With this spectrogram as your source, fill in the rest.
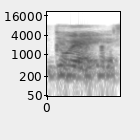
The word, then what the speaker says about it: Gwei: How do you say is it guay? Yes, guay. So, that's like the Mandarin Guay is the Cantonese pronunciation.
